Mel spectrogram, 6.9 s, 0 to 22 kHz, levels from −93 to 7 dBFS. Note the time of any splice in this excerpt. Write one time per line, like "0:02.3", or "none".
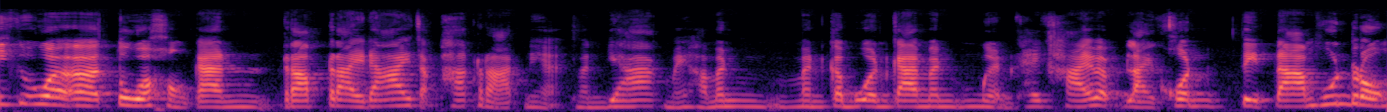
0:01.4
0:02.9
